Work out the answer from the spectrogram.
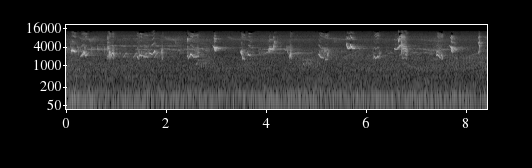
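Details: Gray catbird singing at dawn in July in Pennsylvania: a rapid, continuous jumble of varied squeaky, scratchy and whistled notes, short phrases tumbling one after another with brief gaps, over faint low background rumble.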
